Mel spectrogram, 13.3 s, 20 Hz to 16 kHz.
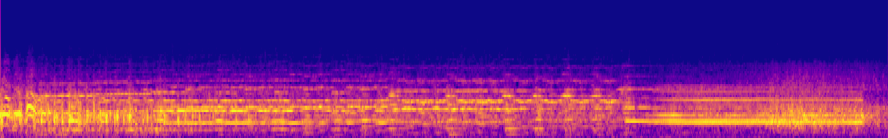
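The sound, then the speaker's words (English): A moving train, about 40 minutes out of Monument City, rumbles steadily along, loud, with a sustained chord-like whistle droning over the clatter and shifting pitch partway through before continuing to the end. “About 40 minutes after the train left Monument City, Doug Dimmick leaned back in his seat with a self-satisfied grin, while his partner Hayes Morgan looked out the window anxiously.”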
